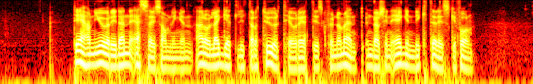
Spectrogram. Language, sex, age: Norwegian, male, 24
